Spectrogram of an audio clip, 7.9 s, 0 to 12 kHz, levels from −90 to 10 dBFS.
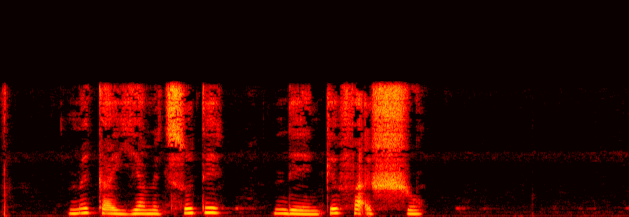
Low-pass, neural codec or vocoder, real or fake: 7.2 kHz; none; real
